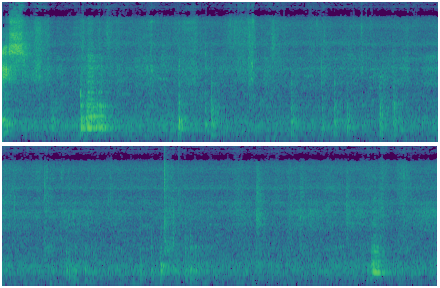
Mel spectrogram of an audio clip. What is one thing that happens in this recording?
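Sheet metal clanks and rattles as hands handle a metal box.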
